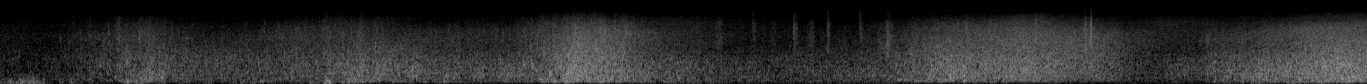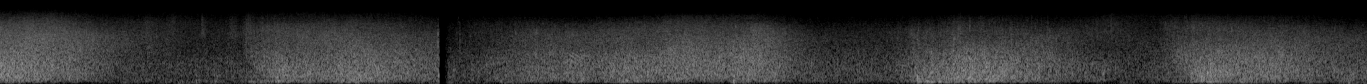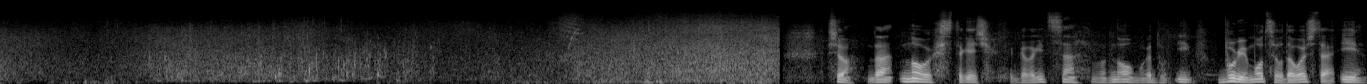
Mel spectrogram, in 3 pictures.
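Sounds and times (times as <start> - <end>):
small waves breaking on beach: 0.0 - 35.2.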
